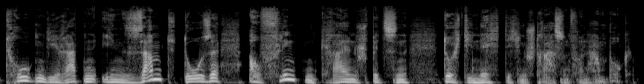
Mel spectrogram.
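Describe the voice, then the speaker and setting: Husky, expressive male storyteller. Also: on the low side, dry recording, clean studio sound. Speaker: audiobook narrator. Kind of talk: scripted narration.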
